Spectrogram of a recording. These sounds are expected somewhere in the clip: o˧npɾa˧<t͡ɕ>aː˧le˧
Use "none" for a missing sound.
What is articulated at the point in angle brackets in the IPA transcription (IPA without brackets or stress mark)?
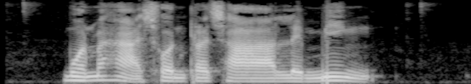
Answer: t͡ɕʰ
